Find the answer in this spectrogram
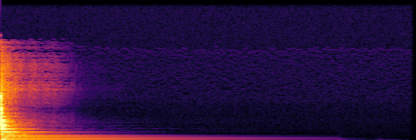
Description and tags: Tiny little piano bits of piano recordings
